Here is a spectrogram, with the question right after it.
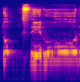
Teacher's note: حمزہ ساکن ہے جس کو جھٹکا دے کر پڑھیں گے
